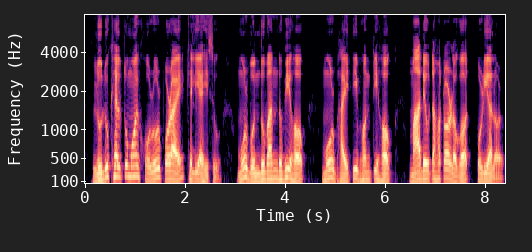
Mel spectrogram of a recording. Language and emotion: Assamese, neutral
